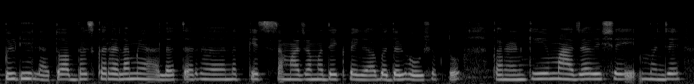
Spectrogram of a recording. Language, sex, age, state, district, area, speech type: Marathi, female, 18-30, Maharashtra, Satara, urban, spontaneous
